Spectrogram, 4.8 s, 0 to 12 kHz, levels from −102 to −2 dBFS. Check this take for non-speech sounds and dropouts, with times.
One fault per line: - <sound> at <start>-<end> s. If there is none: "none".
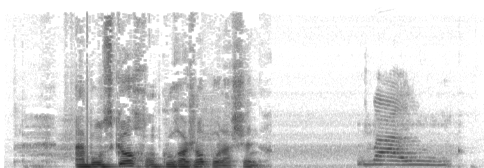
- laugh at 3.6-4.5 s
